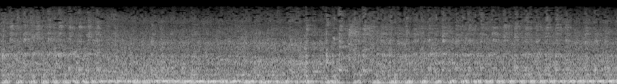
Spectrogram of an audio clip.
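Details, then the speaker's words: 1964 Ford 4000 tractor after an electronic ignition conversion replacing the points and condenser, timing set by ear: a low idle that stumbles and misses unevenly as the throttle changes. Owner suspects incorrect ignition timing. "Right, I can tell, because when I'm giving it gas, taking off gas, it's kind of missing and not really running steady. So something's not right yet."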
